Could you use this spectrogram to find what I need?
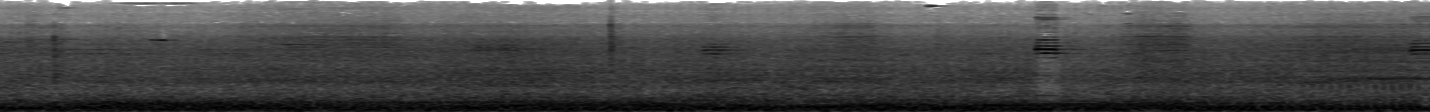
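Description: Motorcycle engines idle and rumble in heavy traffic nearby.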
